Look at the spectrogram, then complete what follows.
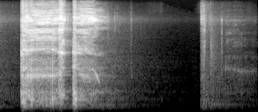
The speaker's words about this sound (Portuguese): Olha a tosse, caralho.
